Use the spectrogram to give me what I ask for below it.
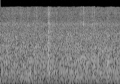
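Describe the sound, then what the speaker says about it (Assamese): Rain falling over dry fields in rural Assam during the rainy season, a soft, even patter with a faint, continuous wash and no voices. "লাহে লাহে বৰষুণ যাক একদম বহুত ডাঙৰ হ'বলৈ ধৰিছে, লাহে লাহে ডাঙৰ হৈ গৈছে।"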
